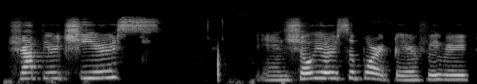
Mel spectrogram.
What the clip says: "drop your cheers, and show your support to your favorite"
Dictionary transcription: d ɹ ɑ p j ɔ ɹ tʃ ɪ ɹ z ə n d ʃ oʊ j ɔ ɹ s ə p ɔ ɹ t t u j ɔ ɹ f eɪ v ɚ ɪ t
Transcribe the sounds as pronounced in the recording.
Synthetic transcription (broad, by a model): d ɹ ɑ p j ɔ ɹ tʃ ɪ ɹ s ə n d ʃ oʊ j ɔ ɹ s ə p ɔ ɹ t t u j ɔ ɹ f eɪ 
